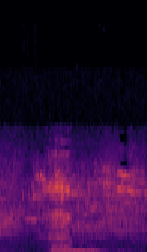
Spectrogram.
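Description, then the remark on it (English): A single bird call rings out in a field in the morning, one drawn-out, harsh, steady-pitched cry lasting about half a second, loud against a faint background hiss. “Various things calling and crying, and I'm trying to think about what the birds are doing.”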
